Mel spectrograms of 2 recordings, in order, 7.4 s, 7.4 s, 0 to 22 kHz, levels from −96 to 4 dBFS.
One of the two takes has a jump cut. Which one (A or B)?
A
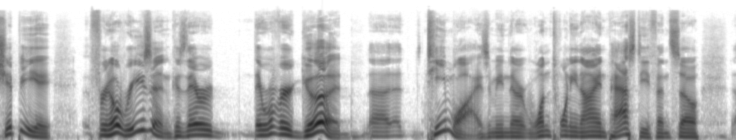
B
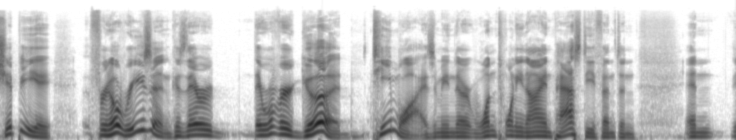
B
